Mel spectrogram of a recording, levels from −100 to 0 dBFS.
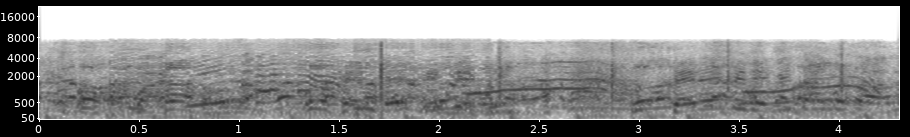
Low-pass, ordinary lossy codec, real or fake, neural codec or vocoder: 7.2 kHz; Opus, 16 kbps; real; none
